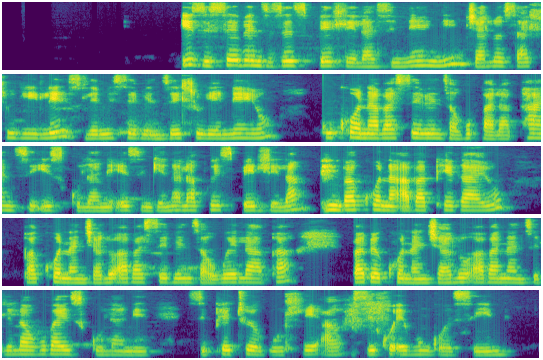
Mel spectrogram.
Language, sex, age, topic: North Ndebele, female, 36-49, health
